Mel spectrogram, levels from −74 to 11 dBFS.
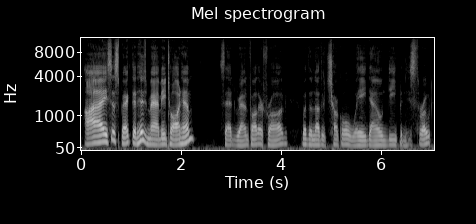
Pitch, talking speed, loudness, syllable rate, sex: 125 Hz, 160 wpm, -20 LUFS, 4.2 syllables/s, male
